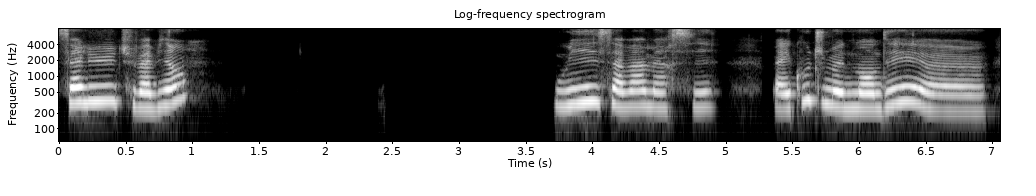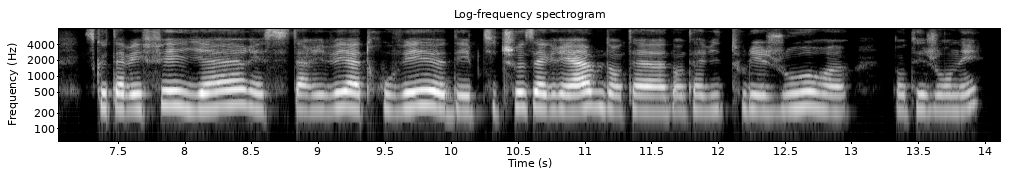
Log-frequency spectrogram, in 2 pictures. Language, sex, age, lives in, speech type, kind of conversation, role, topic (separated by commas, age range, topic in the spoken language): French, female, 20-24, France, conversation, unstructured, none, Comment trouves-tu du plaisir dans les petites choses ?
